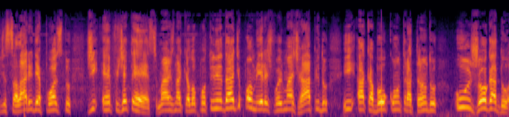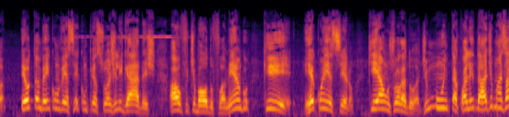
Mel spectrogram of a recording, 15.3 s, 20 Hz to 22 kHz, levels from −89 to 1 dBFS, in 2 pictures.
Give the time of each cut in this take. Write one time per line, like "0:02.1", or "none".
none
